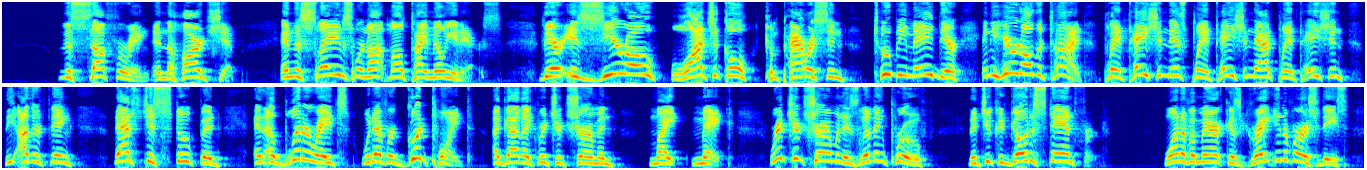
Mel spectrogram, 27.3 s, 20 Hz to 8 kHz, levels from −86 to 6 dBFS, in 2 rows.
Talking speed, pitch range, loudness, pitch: 145 wpm, 215-285 Hz, -19 LUFS, 255 Hz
